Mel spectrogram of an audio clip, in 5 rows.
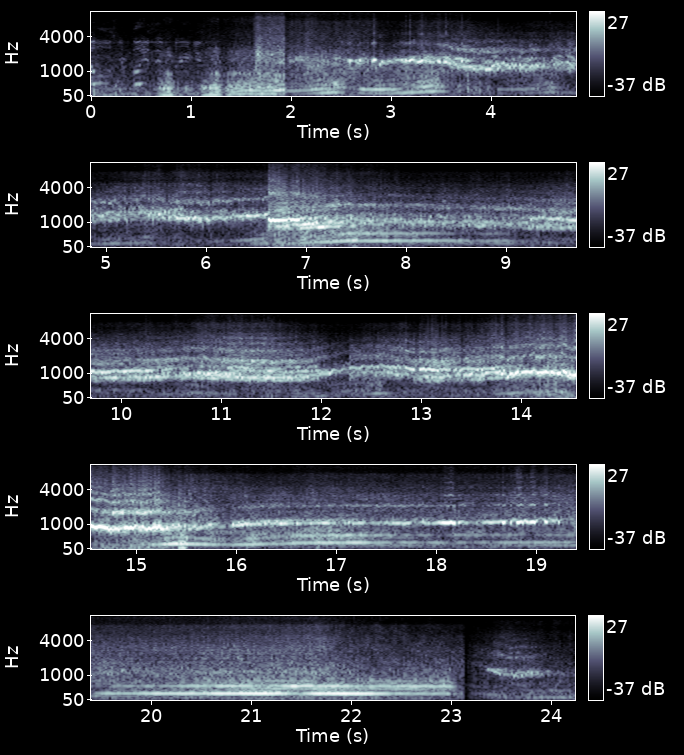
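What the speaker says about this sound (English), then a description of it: "Maybe a skid or two." A Toyota Supra mk5 skids, its engine revving up and down through repeated slides while tyres scrub and squeal loudly up close; people talk over it throughout.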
